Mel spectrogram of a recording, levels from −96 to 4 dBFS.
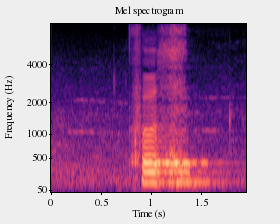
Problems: constant background noise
